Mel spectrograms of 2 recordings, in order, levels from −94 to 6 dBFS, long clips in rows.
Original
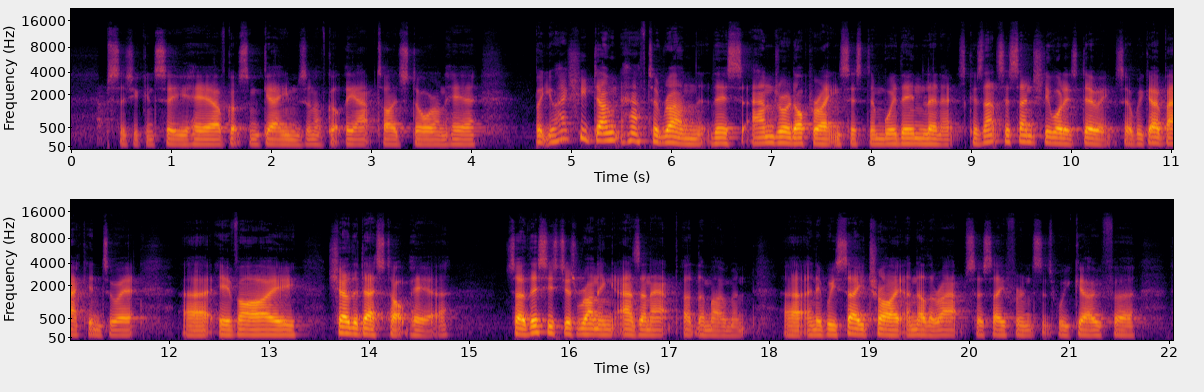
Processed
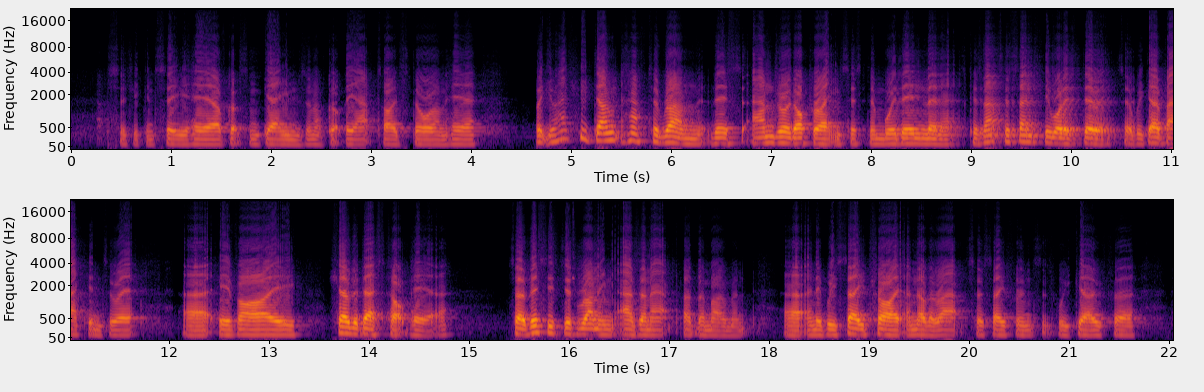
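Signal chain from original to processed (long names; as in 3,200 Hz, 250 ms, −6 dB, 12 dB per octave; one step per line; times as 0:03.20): running median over 25 samples
mains-hum notches 60/120 Hz
0:08.19–0:10.64: flutter between parallel walls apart 10.1 metres, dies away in 0.37 s
level −6 dB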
